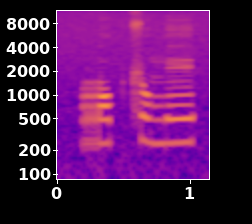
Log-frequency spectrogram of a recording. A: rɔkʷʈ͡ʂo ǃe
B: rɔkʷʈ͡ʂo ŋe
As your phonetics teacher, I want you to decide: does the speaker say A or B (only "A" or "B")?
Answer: B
